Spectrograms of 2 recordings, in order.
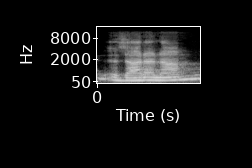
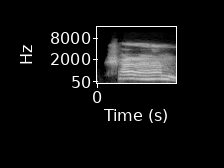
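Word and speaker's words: शरणम्: Sorry, I don't know if you went over this, but it says the middle word, like Zaranam, or is that how you pronounce? Sharanam, right?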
